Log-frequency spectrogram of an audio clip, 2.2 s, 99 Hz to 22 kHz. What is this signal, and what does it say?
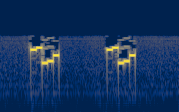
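Five-tone selective call (ZVEI), heard as quick runs of five tones, tones of about 70 ms. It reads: 89125 89125
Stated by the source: ZVEI five-tone selective call received on an SDR.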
